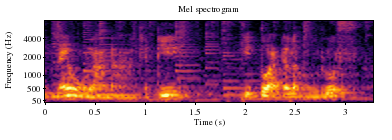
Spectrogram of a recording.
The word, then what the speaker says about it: Mevlana: yang ada di Turki Jadi mereka membacanya itu bukan mevlana tetapi meylana jadi itu adalah huruf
